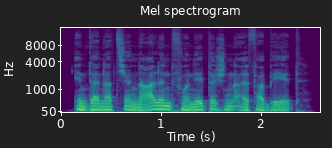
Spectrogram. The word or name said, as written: Internationalen Phonetischen Alphabet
